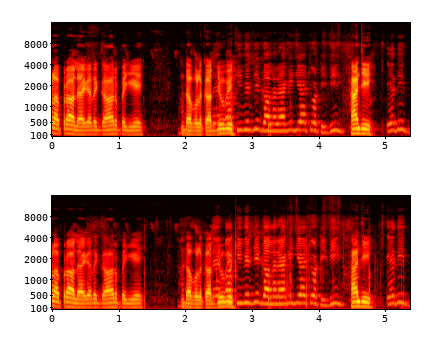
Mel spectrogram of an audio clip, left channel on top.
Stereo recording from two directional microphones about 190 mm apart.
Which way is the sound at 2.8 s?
25° right (ahead or behind).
